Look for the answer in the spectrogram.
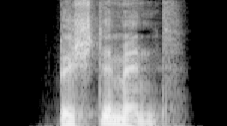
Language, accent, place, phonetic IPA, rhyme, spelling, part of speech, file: German, Germany, Berlin, [bəˈʃtɪmənt], -ɪmənt, bestimmend, adjective / verb, De-bestimmend.ogg
- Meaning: present participle of bestimmen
